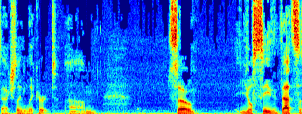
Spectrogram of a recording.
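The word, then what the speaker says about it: Likert: a liquor scale um you'll you'll hear it pronounced lykert somehow sometimes it's actually lickert so you'll see that's the scale kind of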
